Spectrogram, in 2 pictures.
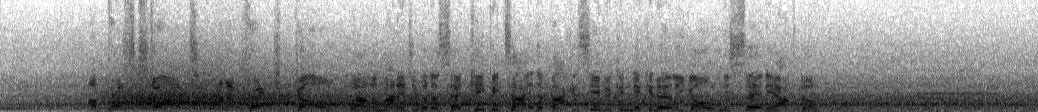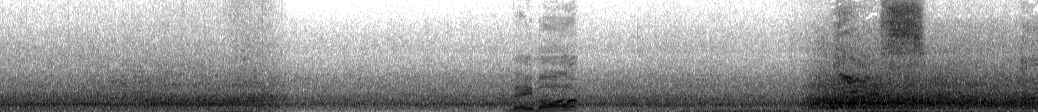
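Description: A stadium crowd cheers and roars loudly.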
